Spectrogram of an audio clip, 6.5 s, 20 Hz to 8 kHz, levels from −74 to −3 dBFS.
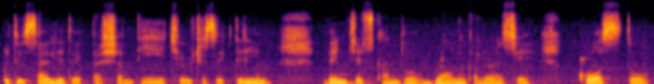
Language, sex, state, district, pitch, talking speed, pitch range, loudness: Nagamese, female, Nagaland, Dimapur, 200 Hz, 145 wpm, 190-215 Hz, -15 LUFS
